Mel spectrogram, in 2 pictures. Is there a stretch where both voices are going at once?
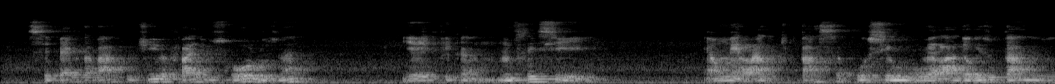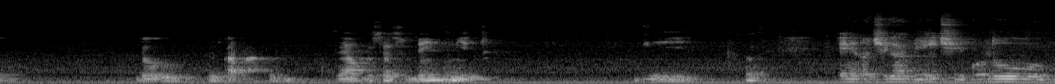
No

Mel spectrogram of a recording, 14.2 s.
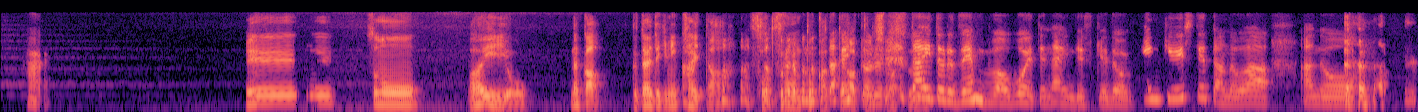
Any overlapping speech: Yes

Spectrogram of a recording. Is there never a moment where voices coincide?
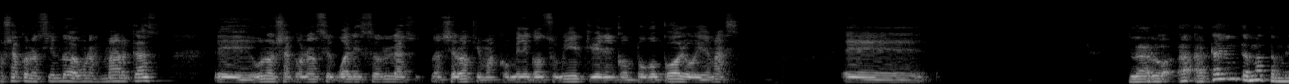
Yes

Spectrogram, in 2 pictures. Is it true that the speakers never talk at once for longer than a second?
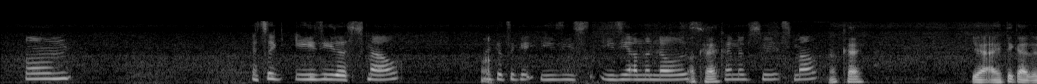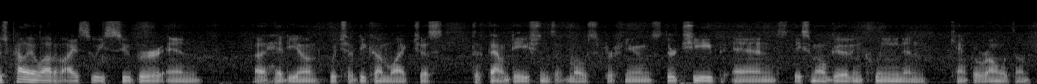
Yes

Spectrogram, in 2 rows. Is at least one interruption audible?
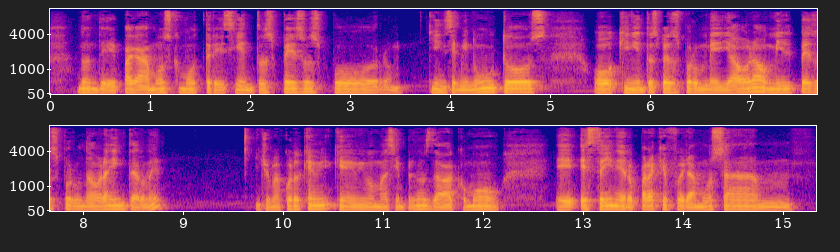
No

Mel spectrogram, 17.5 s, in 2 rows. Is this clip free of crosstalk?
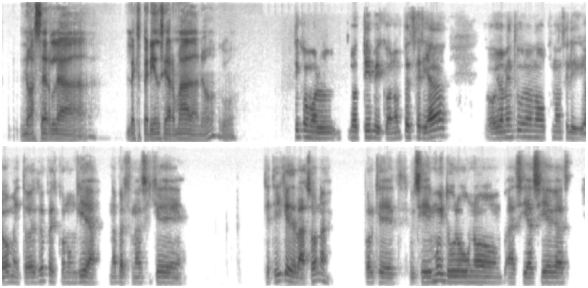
Yes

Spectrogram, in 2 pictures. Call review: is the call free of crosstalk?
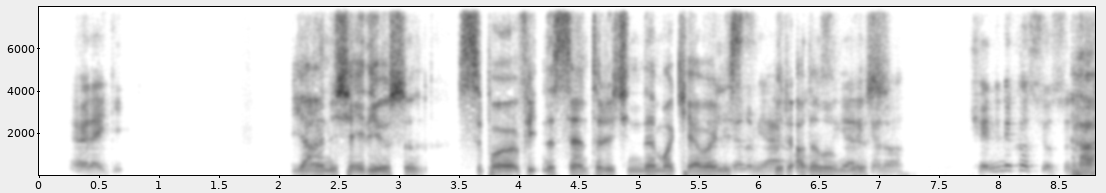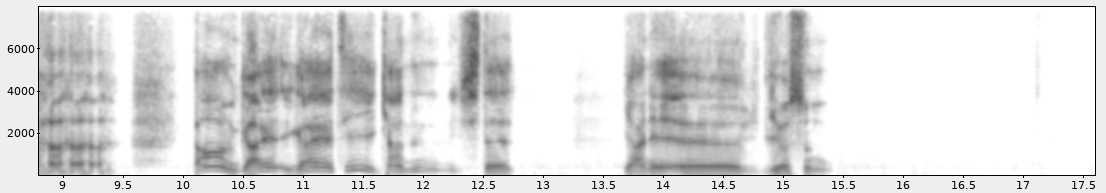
No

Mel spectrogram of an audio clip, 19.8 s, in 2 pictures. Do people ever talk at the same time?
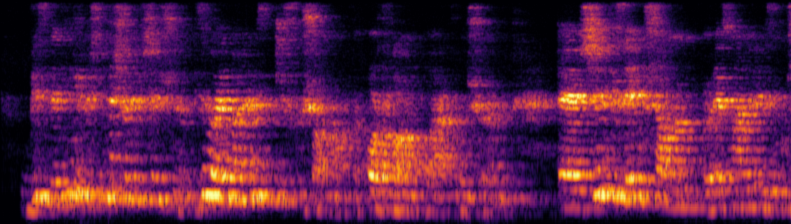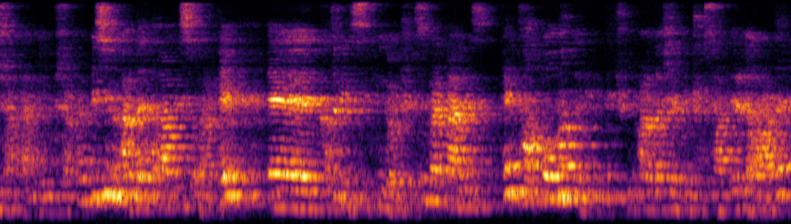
No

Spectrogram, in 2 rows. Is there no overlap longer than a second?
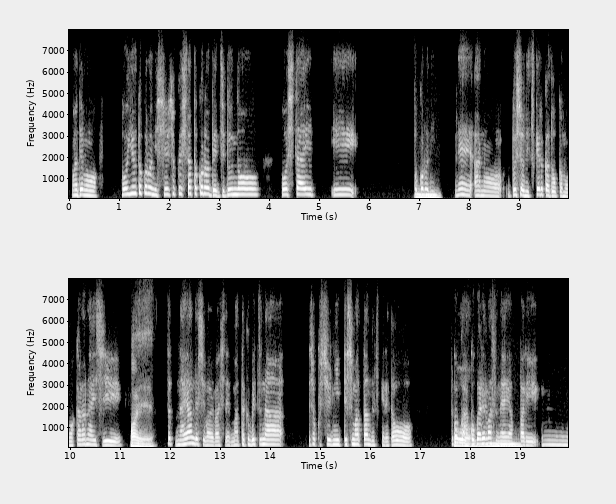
No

